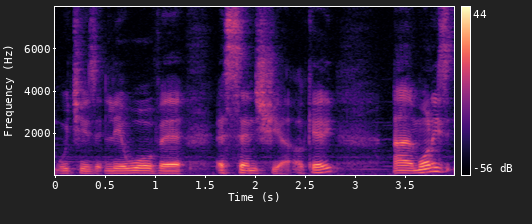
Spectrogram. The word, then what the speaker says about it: LOEWE: Apparently you should the correct pronunciation is LOEWE, okay?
